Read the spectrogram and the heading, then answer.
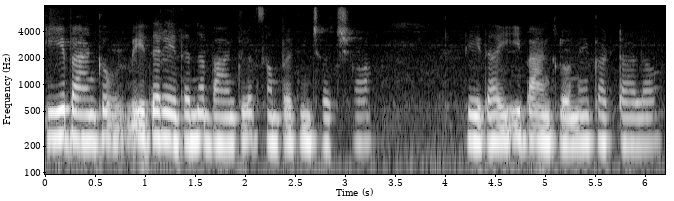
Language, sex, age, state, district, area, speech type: Telugu, female, 18-30, Telangana, Sangareddy, urban, spontaneous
